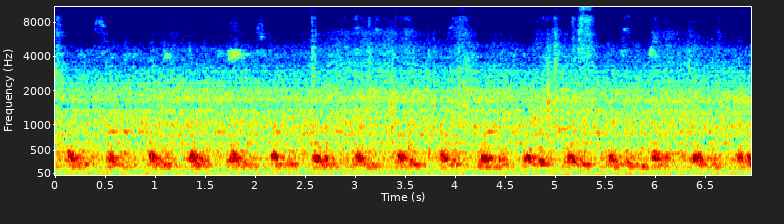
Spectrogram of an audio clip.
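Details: Rapid, regular whooshing pulses at about 140 a minute: a fetal heartbeat on a Doppler monitor at 37 weeks of pregnancy, checked at hospital after the mother noticed the baby was not moving.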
